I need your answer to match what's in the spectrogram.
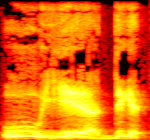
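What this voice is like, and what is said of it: Macho Man Randy Savage impression. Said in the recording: “give me Macho Man ... everyone could do Macho Man”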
